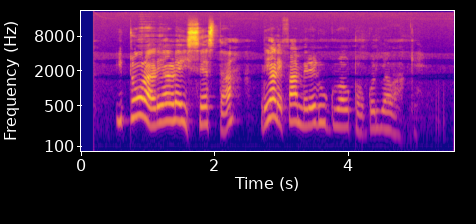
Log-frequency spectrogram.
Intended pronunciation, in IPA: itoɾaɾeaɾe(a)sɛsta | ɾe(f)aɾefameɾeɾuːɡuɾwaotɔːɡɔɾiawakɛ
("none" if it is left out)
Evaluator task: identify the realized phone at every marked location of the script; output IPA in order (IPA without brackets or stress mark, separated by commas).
i, none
